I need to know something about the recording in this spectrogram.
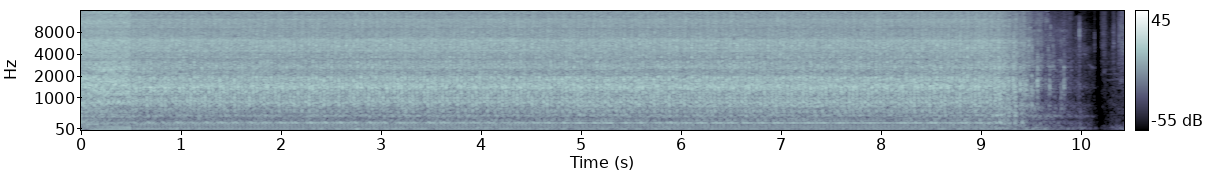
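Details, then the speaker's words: After replacing the belt tensioner/idler pulley assembly (its fatigued spring had let the belt squeal) and fitting a new belt, the BMW E60 520d M47 diesel idles with even clatter and shuts down cleanly, no squeal at start or shutdown. "หลังจากเปลี่ยนชุดตั้งสายพานลูกลอกแล้วก็เปลี่ยนสายพานใหม่เรียบร้อยแล้วเสียงสายพานตอนสตาร์ทเครื่องหรือตอนดับเครื่องที่ดังเอี๊ยดนะครับเสียงสายพานเบรกที่ดังเอี๊ยดเนี่ยเงียบไปนะครับ"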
